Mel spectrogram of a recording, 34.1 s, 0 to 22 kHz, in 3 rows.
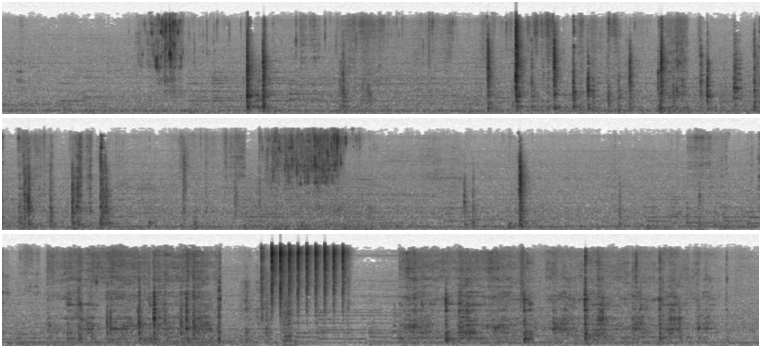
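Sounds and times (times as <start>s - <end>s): running water splash: 2.1s - 2.9s, 15.2s - 16.8s
utensils and dishes clicking: 26.6s - 28.0s.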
